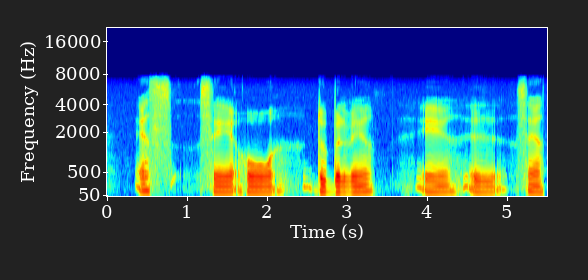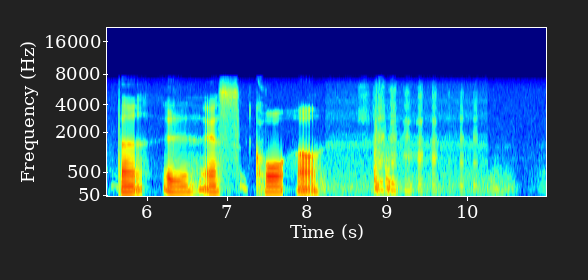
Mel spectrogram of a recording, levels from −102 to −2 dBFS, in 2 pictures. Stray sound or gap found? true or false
true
